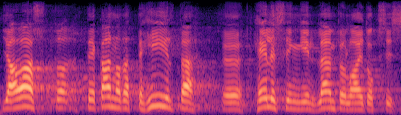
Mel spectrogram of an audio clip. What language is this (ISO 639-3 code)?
fin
